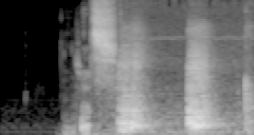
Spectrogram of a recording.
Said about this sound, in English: Let's go to the actual fart. Here we go. Right here.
